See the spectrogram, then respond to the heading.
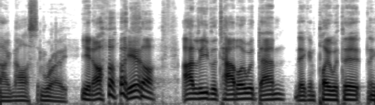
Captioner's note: laughs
